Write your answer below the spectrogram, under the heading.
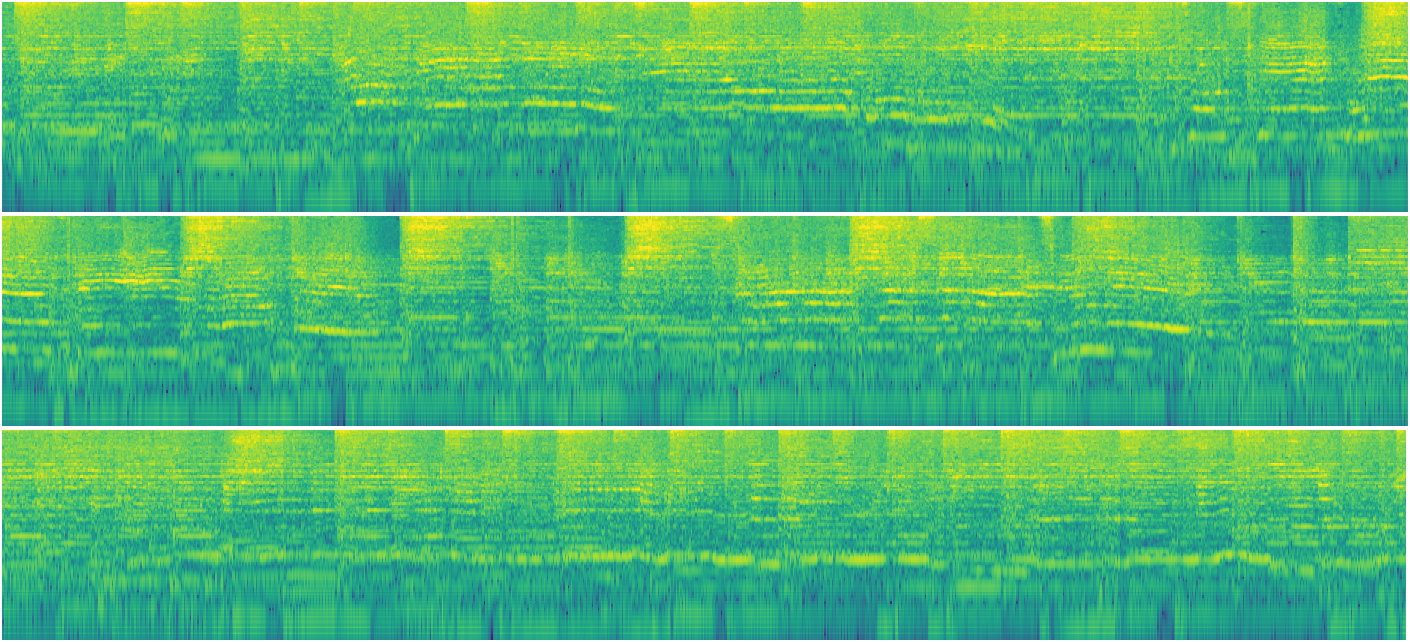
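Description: Live rock band playing loud: electric guitar and drum kit with a vocalist singing over them.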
